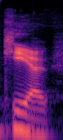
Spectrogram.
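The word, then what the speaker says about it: Keogh: and culture researcher Brendan how would you pronounce that k e o g h k EO K there someone there was actually someone at my school whose surname was Kio okay I don't believe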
